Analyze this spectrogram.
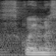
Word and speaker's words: squamous: squamous. So your skin is keratinized, stratified squamous epithelium. I said it wrong. Squamous, not squamous.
